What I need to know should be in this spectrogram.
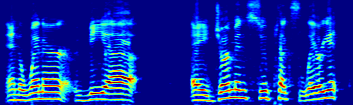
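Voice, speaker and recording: A man with a slightly high voice hosts a podcast. He talks casually, in the style of a sports recap between co-hosts. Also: low-quality recording. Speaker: podcast host. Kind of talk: casual wrestling show recap.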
